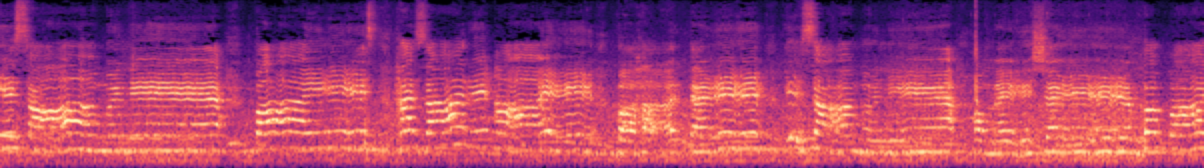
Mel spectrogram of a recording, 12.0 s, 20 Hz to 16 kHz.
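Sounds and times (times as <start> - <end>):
young man singing unaccompanied: 0.0 - 12.0.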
